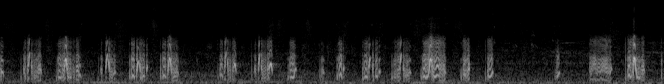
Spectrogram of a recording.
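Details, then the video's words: Guinea pig enjoying a massage gives a steady series of short, squeaky broadband pulses, roughly three per second, fairly loud and evenly spaced over a low background hum. "Guinea pig enjoy（？？？？） a massage"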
